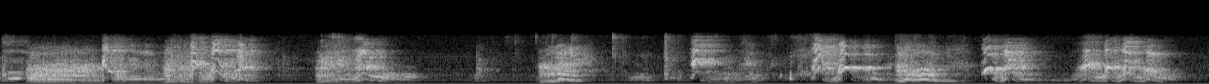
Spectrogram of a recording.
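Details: A German Shepherd and a Basset-Lab mix play together as pets, the mix teasing the Shepherd. Rough, harsh barks and growls come in clustered bursts with brief quiet gaps across the stretch.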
